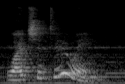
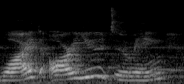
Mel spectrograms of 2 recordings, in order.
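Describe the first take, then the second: First: The words blur together into whatcha. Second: Every word is pronounced fully and separately. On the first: "We just remove that R. And then we say, whatcha" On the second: "instead of saying"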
